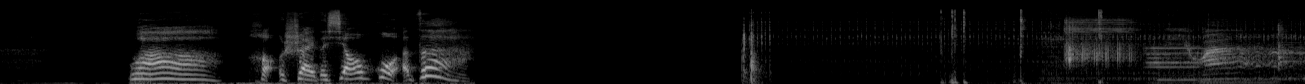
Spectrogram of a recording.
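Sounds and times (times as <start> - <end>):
record surface crackle: 10.5 - 13.0.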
